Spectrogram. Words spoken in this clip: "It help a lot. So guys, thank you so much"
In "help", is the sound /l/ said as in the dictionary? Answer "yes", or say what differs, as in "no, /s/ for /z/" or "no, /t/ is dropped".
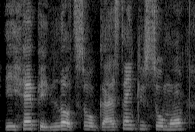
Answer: no, /l/ is dropped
